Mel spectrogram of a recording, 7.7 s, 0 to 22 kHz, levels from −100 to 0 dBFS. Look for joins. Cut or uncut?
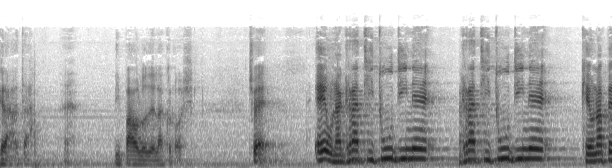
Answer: cut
